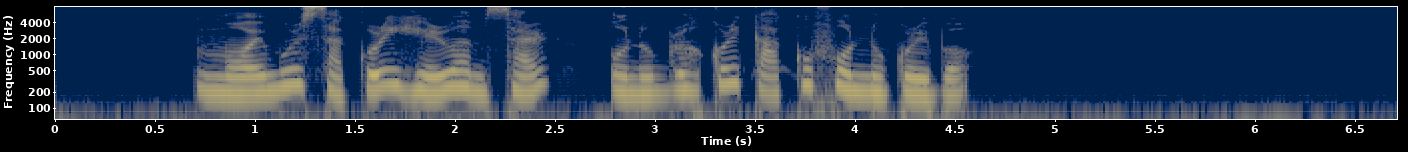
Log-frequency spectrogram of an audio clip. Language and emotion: Assamese, fearful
